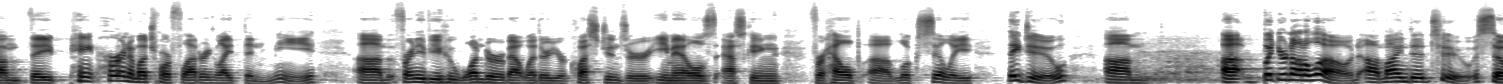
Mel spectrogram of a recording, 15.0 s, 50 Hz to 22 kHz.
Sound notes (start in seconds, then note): 11.3 laughter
